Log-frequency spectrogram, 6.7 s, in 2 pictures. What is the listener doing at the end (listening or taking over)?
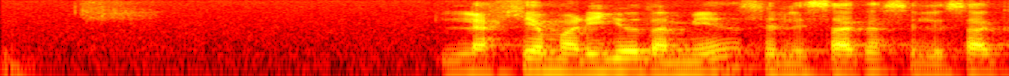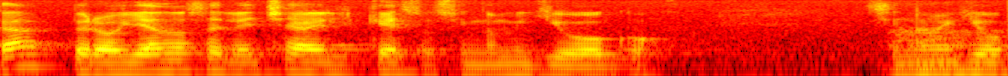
listening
